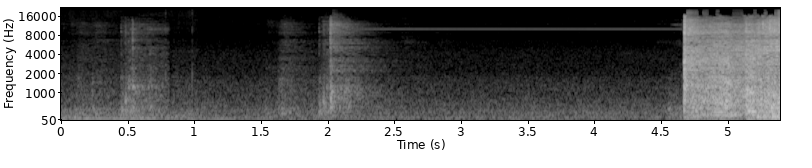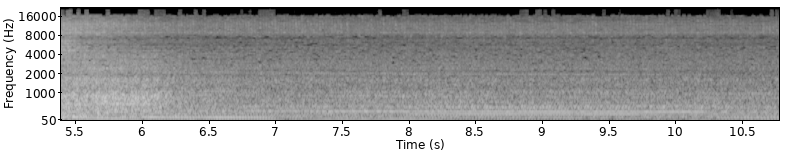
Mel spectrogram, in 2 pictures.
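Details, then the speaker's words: 2012 Chevrolet Cruze 1.8 Ecotec, cold start after sitting several hours: brief clatter in the first two seconds of firing, then settles to an even idle; knock absent on restarts, cause unconfirmed. "presta atenção e ganhar na primeira batida de arranque vai dar um barulho uma coisa batendo e depois tipo 2 segundos depois na segunda a batida de arranque já não dá mais o barulho"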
